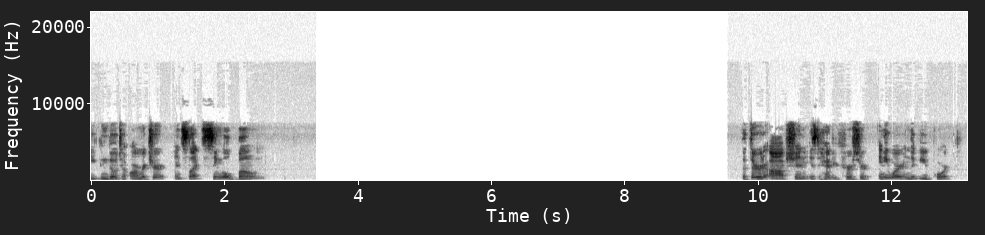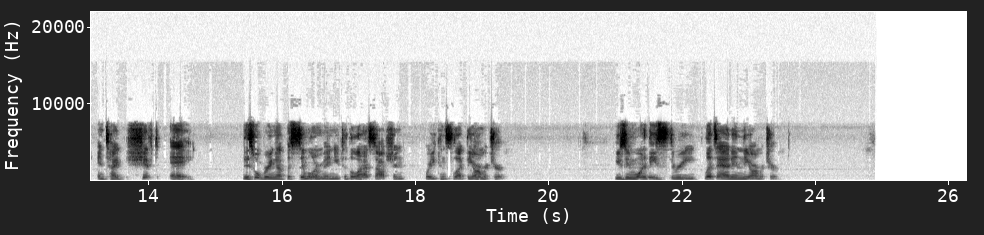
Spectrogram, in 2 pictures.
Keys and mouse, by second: 0.0 Delete, 9.8 Delete, 11.7 shift+a, 19.2-19.7 drag, 21.5 shift+a.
